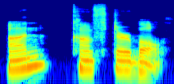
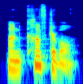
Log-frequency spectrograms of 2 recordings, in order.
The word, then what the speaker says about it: uncomfortable: and its opposite comfortable when you say this word you do not pronounce some of the letters that you see in the written word in this lesson you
